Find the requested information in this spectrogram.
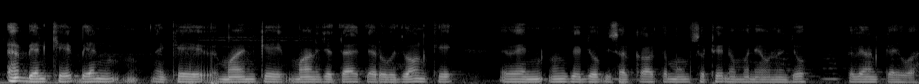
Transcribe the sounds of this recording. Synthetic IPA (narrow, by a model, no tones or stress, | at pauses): ɓijənɪ̆kʰeːɓijənɪkʰeːmãːɪn̆kʰeːmaːnd͡ʑɪt̪aːɦet̪ɐɦɾoʋɪd̪ʋaːnkʰeː | nʊnkʰed͡ʑoːbɪsɐɾkaːɾt̪ɐmaːmsʊʈʰenɐmɐneʊn̤ənɪ̆d͡ʑoːkɐlɪjaːnkɐjoaːe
